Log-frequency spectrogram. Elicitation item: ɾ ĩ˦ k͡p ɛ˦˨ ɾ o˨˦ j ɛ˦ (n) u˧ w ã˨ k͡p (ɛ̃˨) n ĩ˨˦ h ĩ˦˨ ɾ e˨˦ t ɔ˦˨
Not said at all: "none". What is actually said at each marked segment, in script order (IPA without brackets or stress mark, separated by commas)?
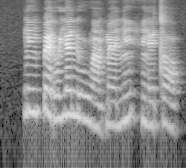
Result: n, ɛ̃˨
